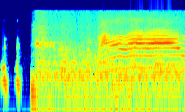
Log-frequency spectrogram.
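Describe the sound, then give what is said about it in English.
Cat meowing: two short chirps, then one long, loud, drawn-out meow that rises in pitch partway through and holds to the end. “Well, of course you didn't. You're a cat. I'm talking to a cat.”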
